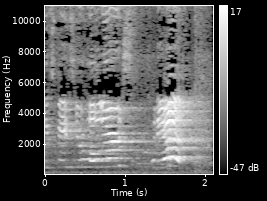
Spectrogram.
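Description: High-pitched children's voices calling out in short bursts, with one sweeping call rising and falling in pitch near the end.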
